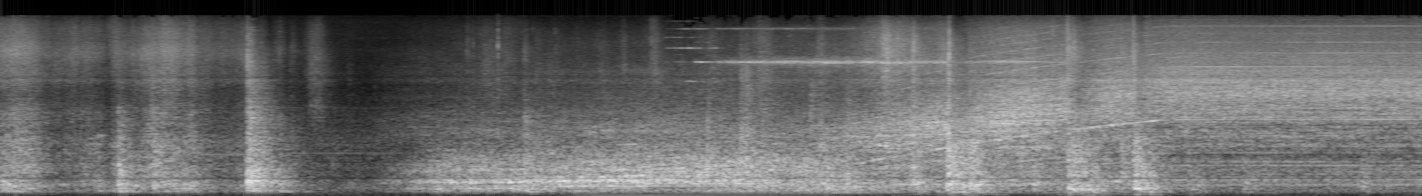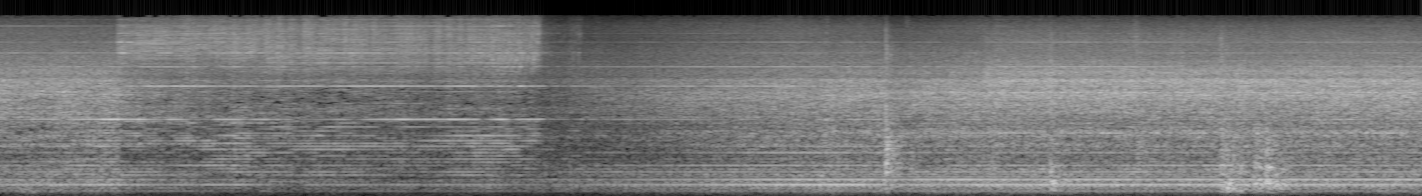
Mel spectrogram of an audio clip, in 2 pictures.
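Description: A few knocks and clatter in the first few seconds. Then an SCM sliding-table panel saw runs and its blade cuts through a wooden panel, a steady whine under a loud rushing hiss. The sound drops suddenly about twenty seconds in and builds back up over the next few seconds.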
